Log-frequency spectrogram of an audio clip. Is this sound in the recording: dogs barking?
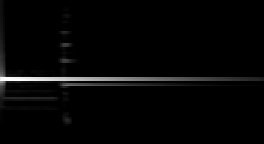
no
